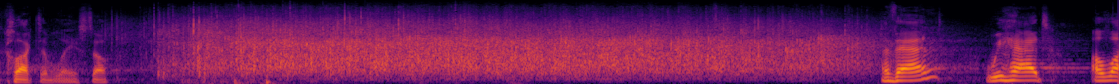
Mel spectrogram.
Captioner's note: applause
